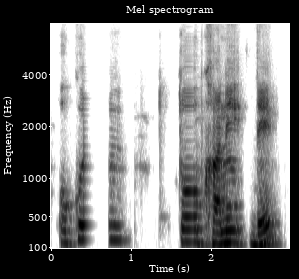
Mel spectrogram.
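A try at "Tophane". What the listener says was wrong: खाने नहीं बोलेंगे, हाने, तोपहाने दे।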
